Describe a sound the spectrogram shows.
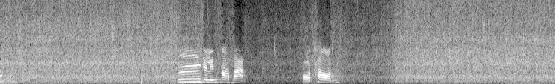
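Rain falls steadily outdoors, pattering on hard ground.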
